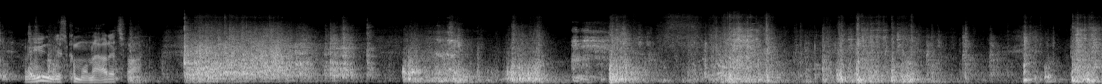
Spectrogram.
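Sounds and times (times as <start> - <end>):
appliance scraping and knocking: 6.1 - 11.0.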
